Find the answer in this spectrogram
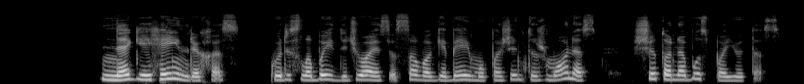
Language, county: Lithuanian, Vilnius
